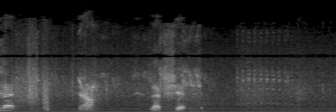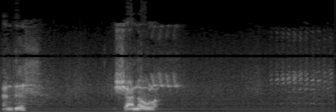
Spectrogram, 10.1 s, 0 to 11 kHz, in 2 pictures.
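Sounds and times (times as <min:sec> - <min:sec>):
steady low hum: 0:00.0 - 0:10.0
rapid high-pitched chirping: 0:00.6 - 0:04.4, 0:06.9 - 0:08.0, 0:09.1 - 0:10.0.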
